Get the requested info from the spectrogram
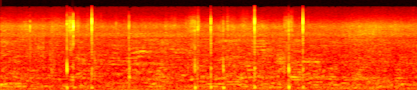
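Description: People talking outdoors, with a scattered series of sharp clicks and taps over a low steady hum.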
